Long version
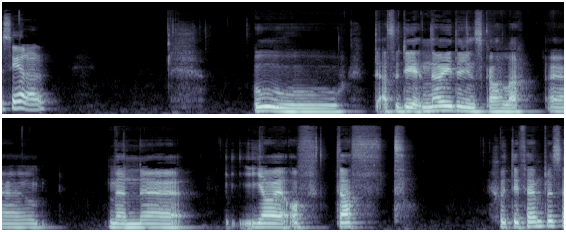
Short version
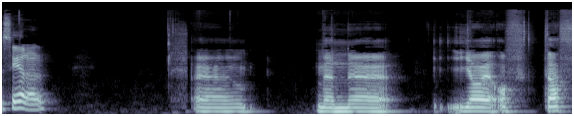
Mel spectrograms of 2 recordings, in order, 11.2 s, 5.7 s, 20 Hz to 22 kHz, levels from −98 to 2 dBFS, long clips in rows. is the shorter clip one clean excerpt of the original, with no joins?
no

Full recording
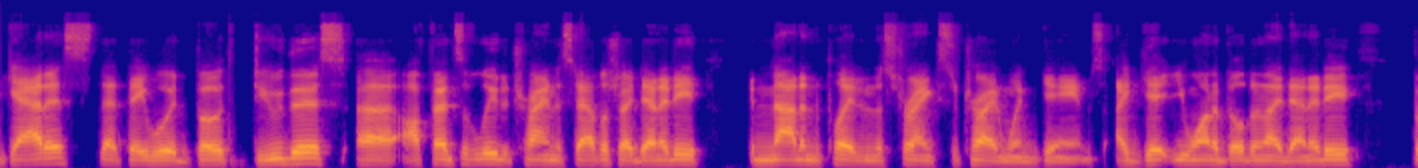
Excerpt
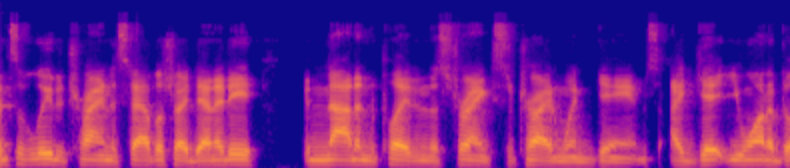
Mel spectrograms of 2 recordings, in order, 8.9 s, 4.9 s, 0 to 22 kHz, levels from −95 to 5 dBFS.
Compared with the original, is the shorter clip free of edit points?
yes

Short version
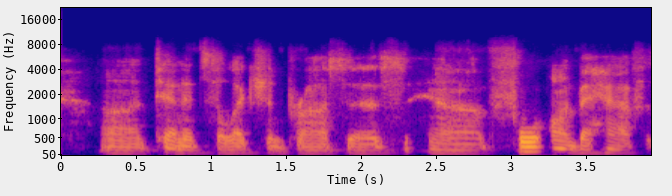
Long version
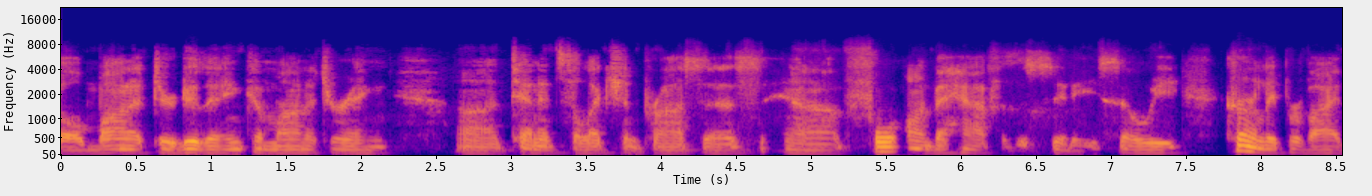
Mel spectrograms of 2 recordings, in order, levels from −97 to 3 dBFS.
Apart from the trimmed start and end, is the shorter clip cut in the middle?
no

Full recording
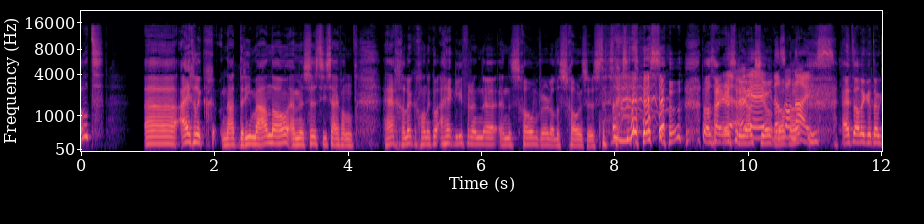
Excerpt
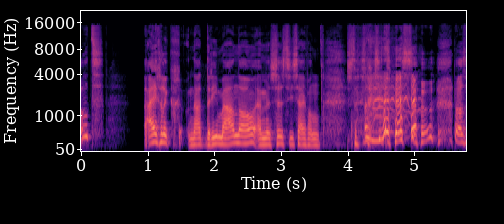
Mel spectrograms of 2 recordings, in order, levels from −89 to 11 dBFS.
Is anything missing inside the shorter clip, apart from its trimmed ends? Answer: yes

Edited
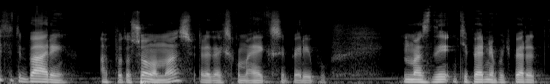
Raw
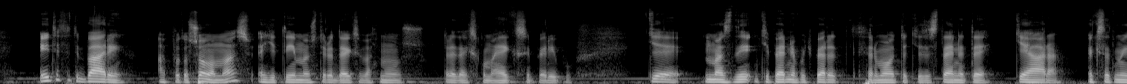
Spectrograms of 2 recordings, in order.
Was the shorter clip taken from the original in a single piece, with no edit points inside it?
no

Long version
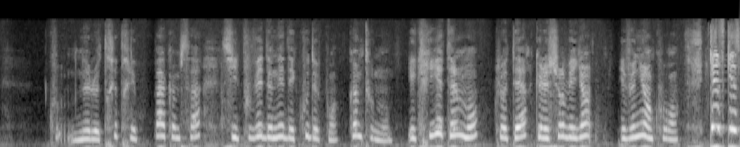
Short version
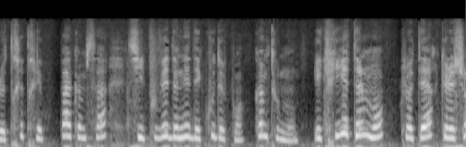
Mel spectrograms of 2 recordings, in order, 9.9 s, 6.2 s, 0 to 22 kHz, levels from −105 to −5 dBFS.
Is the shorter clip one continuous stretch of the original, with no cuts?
yes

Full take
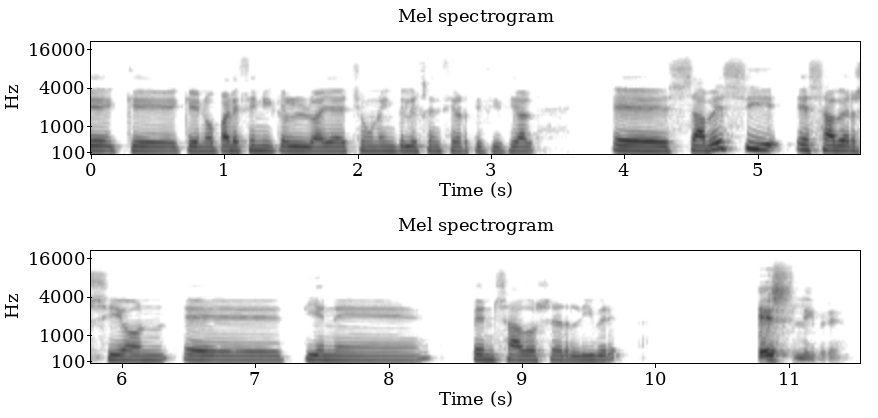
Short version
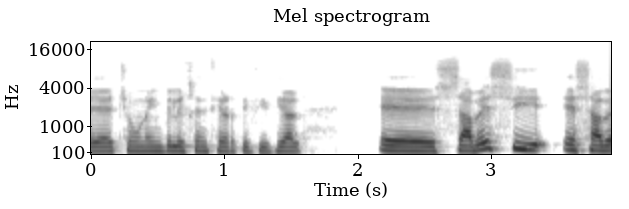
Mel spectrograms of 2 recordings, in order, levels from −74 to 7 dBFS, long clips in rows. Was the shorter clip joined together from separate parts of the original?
no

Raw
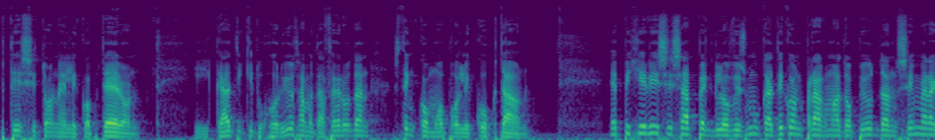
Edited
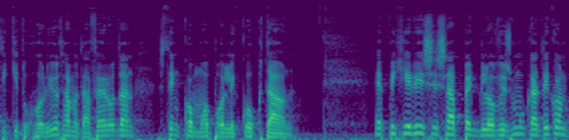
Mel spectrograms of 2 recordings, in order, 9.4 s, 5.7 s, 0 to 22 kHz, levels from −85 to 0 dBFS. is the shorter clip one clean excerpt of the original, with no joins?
yes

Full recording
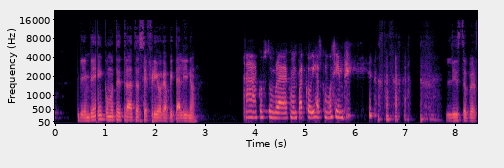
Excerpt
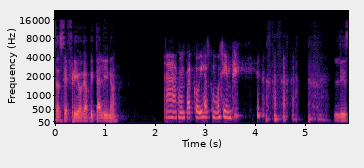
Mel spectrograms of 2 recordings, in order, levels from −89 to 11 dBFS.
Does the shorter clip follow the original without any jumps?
no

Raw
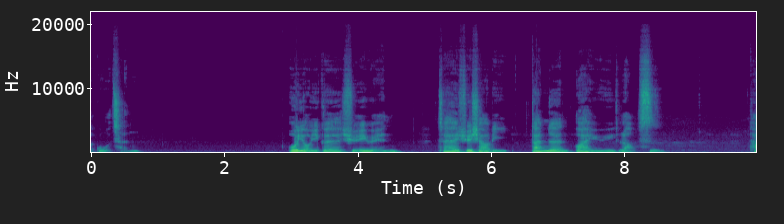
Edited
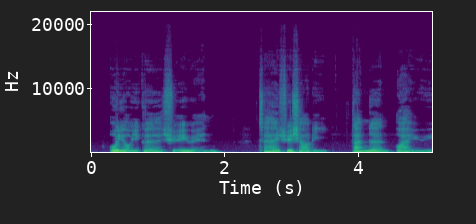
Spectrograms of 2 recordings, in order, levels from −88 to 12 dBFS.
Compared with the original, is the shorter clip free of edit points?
yes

